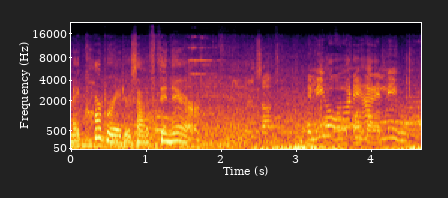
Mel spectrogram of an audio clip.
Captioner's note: speaking spanish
